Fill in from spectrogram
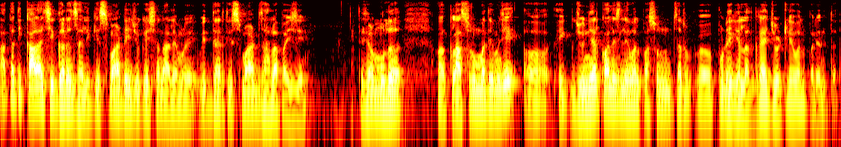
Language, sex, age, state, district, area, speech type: Marathi, male, 45-60, Maharashtra, Nashik, urban, spontaneous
